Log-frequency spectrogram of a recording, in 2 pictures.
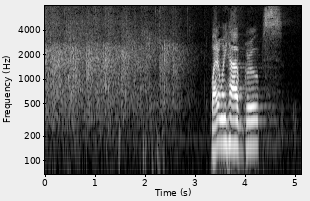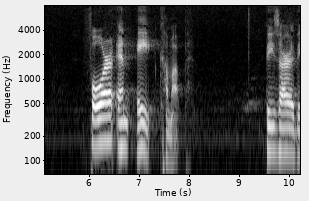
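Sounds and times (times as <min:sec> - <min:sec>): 
audience applause: 0:00.0 - 0:03.1
speech: 0:03.3 - 0:04.7, 0:06.0 - 0:07.9, 0:09.6 - 0:10.2.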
